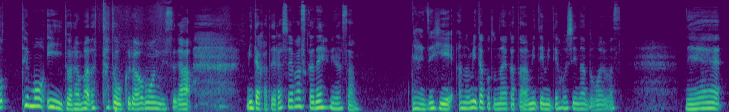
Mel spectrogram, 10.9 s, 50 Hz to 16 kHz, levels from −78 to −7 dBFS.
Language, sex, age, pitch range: Japanese, female, 40-59, 165-225 Hz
